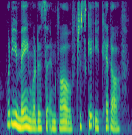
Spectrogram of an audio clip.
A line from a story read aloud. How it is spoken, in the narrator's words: He chuckled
